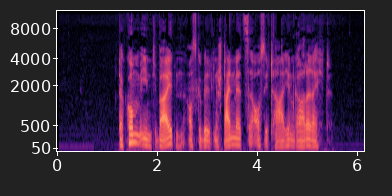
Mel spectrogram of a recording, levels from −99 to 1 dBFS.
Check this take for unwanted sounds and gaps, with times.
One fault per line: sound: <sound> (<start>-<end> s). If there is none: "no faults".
no faults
